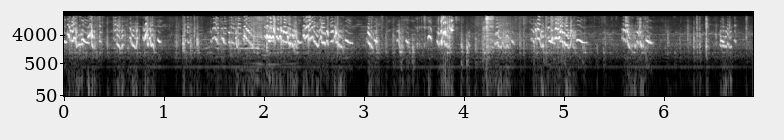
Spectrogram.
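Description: Small birds chirping and twittering in quick, high-pitched runs of short calls, with brief gaps around the middle and near the end.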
